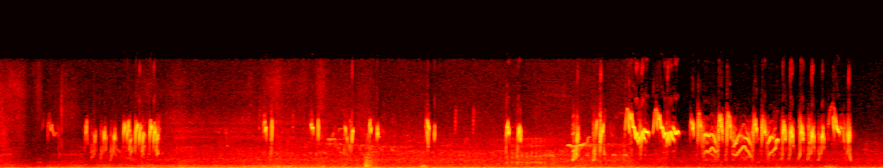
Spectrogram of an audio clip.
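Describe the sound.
Bright chirping song of a wagtail, a cheerful bird originally of shores that still nests in waterside vegetation: many short, high chirps in quick bursts, busier toward the end, over a steady low hum.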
